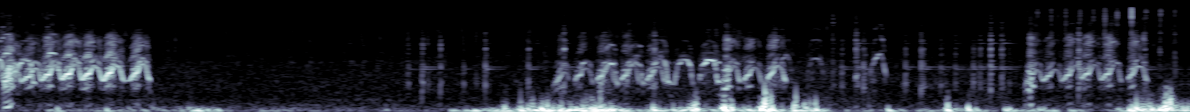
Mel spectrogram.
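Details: Three pet geese honking: loud nasal calls in bursts at the start, middle and end, with heavy low rumbling and handling noise between calls.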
